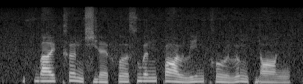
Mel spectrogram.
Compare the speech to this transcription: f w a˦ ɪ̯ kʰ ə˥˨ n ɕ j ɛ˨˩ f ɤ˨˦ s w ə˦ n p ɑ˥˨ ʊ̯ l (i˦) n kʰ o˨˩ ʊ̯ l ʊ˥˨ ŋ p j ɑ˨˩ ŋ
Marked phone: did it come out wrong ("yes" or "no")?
no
